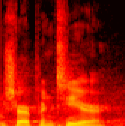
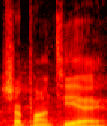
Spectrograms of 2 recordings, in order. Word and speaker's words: Charpentier: know if you saw he says i'm rome sharpened tear not charpentier so just clarification on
